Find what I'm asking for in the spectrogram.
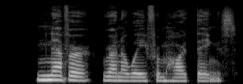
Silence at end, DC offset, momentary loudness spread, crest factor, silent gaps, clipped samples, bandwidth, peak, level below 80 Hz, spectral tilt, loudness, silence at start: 0.1 s; under 0.1%; 10 LU; 16 dB; none; under 0.1%; 17 kHz; -8 dBFS; -74 dBFS; -6.5 dB/octave; -23 LUFS; 0.35 s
